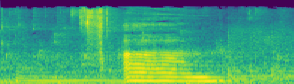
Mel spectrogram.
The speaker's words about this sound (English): So I guess I can end it like this. You turn the water off.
